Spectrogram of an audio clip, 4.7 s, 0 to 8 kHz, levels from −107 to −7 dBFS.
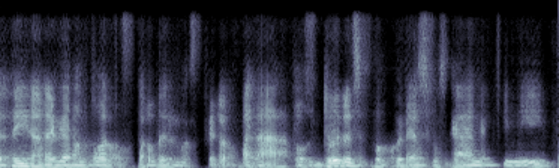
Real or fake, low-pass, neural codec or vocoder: fake; 7.2 kHz; codec, 16 kHz, 1 kbps, FreqCodec, smaller model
